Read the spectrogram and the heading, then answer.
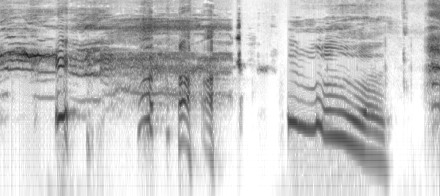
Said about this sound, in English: You heard that yawn, y'all? Y'all heard that yawn? That's good.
